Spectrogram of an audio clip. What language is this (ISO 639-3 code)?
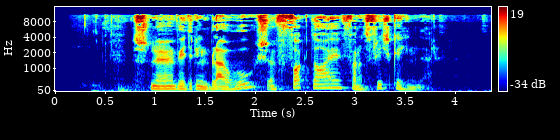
fry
